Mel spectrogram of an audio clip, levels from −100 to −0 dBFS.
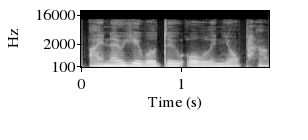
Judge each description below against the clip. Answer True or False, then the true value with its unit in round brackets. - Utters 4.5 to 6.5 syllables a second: True (5.7 syllables/s)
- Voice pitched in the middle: True (160 Hz)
